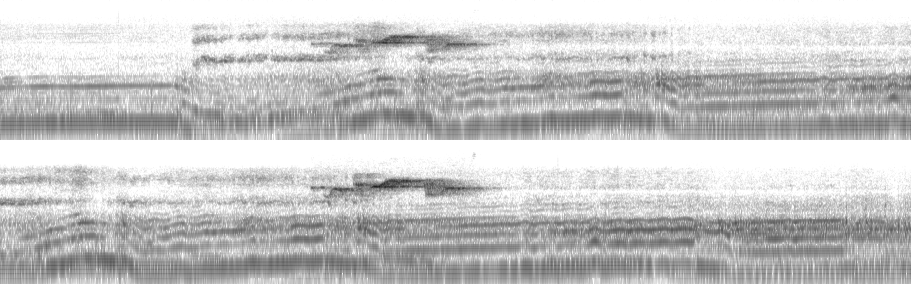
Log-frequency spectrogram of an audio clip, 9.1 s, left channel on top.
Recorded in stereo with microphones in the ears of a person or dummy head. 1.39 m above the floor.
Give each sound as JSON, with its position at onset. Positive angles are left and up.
{"t": 3.1, "sound": "a bird", "side_deg": -70, "distance_m": 0.5}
